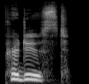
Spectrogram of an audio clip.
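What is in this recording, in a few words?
"produced", US English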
